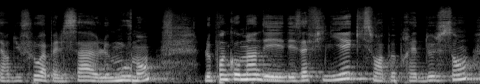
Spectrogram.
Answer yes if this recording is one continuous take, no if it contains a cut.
yes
